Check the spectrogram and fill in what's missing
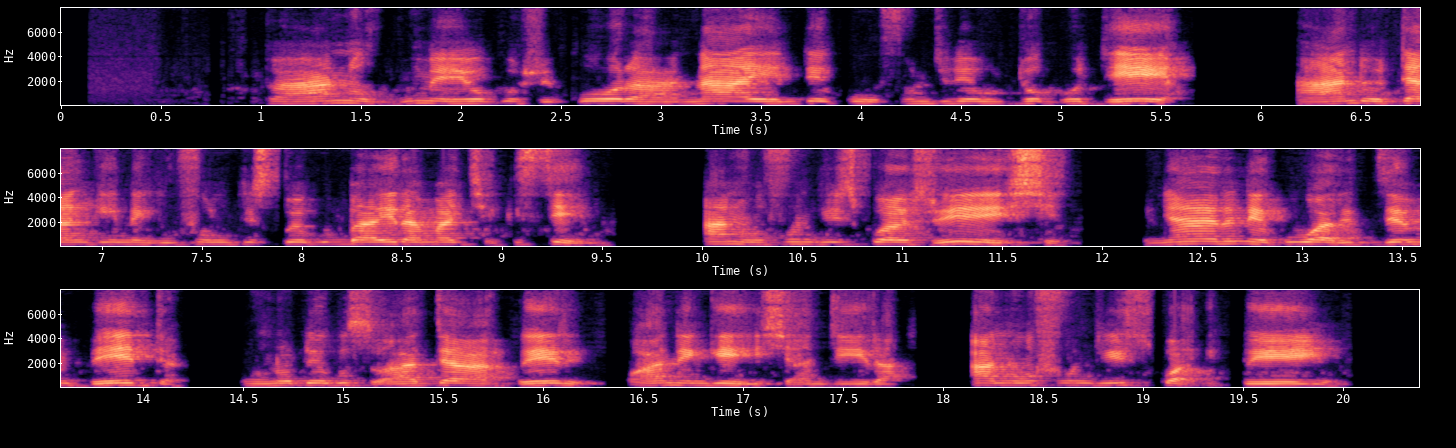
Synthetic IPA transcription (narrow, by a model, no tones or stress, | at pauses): paːno̞ɡʱume̞jo̞kuʐiko̞ɾanaende̞kufundire̞udʱo̞ɡʱodʱe̞ja | ɦaːndo̞taŋɡineɦifundiswe̞kuɓaiɾamad͡ʒe̞kise̞ːni | ano̞fundiswaʐeʃe̞ | kuɲajarine̞kuwaɾid͡ze̞mbʱe̞dʱa | uno̞ɗe̞kuzoatarwe̞rewa̰ːne̞ŋɡe̞ɦiʃandiɾaː | no̞fundiswaʔikwe̞ːjo̞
